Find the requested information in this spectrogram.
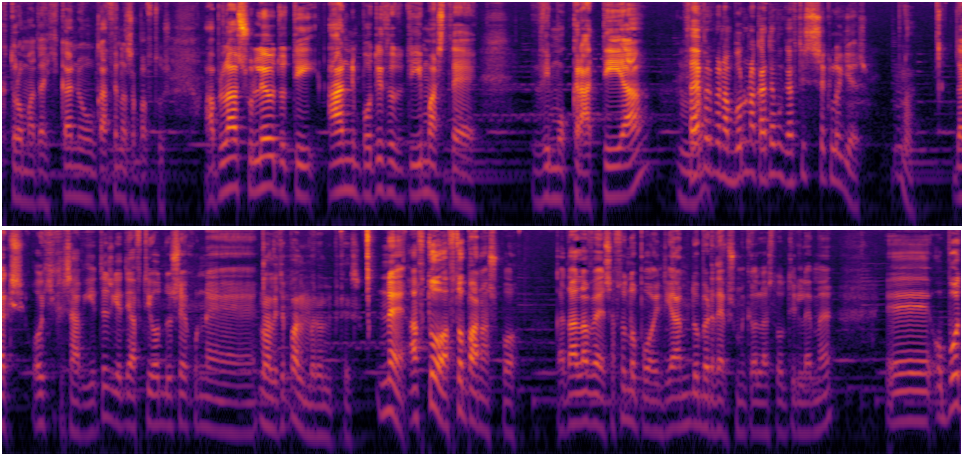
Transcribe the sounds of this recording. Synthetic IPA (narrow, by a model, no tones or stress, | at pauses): kt̪ɾo̞mɐt̪ɐe̞çi̥kɐnio̞kɐθe̞nɐsɐpoɐft̪us | ɐ̰plɐsule̞ot̪eo̞t̪iɐnipo̞t̪iθet̪eot̪iimɐst̪e̞ | ðimo̞kɾɐ̰t̪iɐ | θɐe̞pɾe̞pe̞nɐbo̞ɾunːɐkɐt̪evuɲcɐft̪est̪i̥se̞klo̞ʝe̞s | ned̪ɐksi̥o̞çixɾisɐvʝit̪e̞zʝɐt̪iɐft̪io̞nd̪o̞se̞xune̞alɐcepɐlimeɾolipt̪esne̞ʔɐft̪o̞ɐft̪o̞pɐnɐsu̥po̞ | kɐt̪ɐlɐve̞sɐft̪ond̪opo̞int̪ʝɐnɐmind̪o̞be̞ɾðe̞psumeco̞lɐst̪ot̪ile̞me̞ | eo̞po̞t̪e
